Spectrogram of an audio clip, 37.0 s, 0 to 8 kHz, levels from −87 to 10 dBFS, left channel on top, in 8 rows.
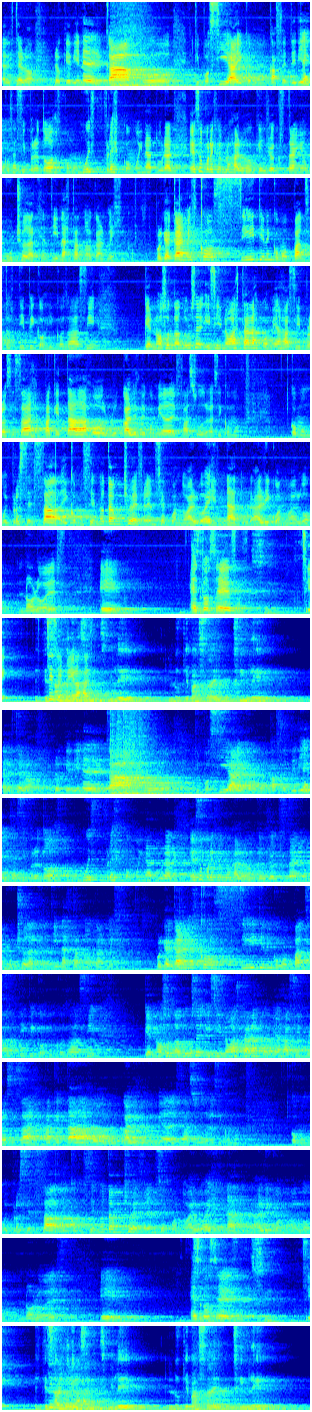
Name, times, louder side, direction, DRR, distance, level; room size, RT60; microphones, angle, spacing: voice 1, 0.0-11.0 11.6-15.5 16.0-22.0 22.8-28.6 29.2-29.5 30.5-31.3 32.2-32.4 33.0-33.7, left 6 dB, 50° left, 7 dB, 0.3 m, -30 dB
sound 1, 1.6-2.9, equal, 75° right, 2.0 m, -34 dB
voice 2, 30.6-30.9 31.5-31.8 32.8-34.3 34.8-36.4, right 1 dB, 15° right, 1 dB, 0.8 m, -31 dB
9.4 x 7.2 x 3.8 m, 2.6 s
head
